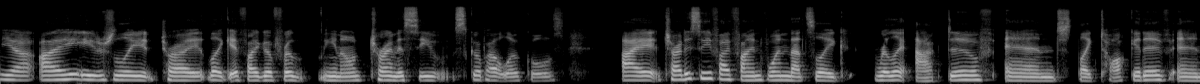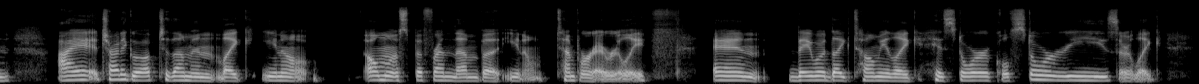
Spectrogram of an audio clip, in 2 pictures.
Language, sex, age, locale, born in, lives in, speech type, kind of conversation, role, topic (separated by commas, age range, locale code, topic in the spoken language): English, female, 18-19, en-US, United States, United States, conversation, unstructured, none, When you arrive somewhere new, what do you look for first, and why does it matter to you?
